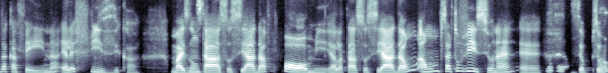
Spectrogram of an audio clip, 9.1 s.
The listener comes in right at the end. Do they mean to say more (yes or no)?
no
